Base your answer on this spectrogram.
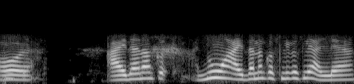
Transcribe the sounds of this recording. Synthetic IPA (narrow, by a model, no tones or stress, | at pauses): ɦo | ajd̪anaknũːajd̪anakəsliːkəsliɦalːja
